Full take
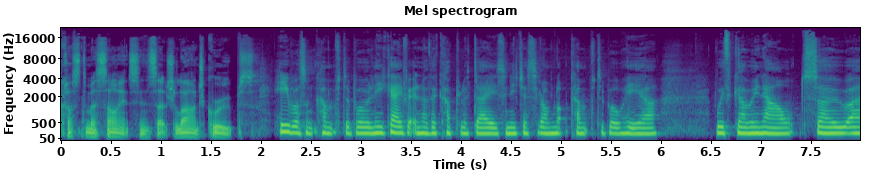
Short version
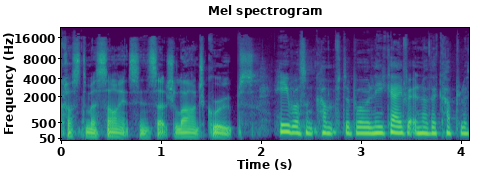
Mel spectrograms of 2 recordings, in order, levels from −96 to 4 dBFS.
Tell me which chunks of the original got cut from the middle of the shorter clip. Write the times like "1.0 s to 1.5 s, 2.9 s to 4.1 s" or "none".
none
